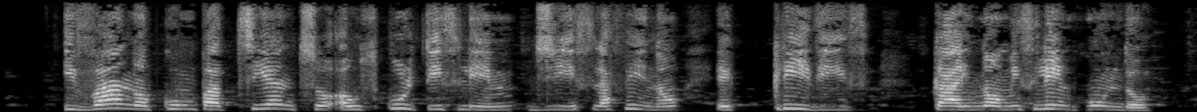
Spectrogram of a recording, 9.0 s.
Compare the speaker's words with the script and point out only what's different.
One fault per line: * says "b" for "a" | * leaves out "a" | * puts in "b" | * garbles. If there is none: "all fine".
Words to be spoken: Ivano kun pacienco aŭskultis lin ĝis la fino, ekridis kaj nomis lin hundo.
all fine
